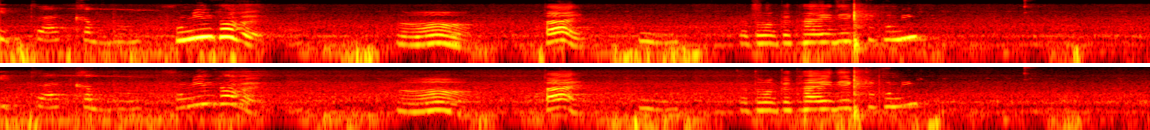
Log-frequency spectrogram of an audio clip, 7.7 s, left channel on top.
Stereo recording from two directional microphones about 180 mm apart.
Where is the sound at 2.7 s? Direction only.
45° left (ahead or behind).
